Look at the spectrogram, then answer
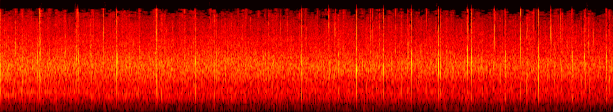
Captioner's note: audience applauding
